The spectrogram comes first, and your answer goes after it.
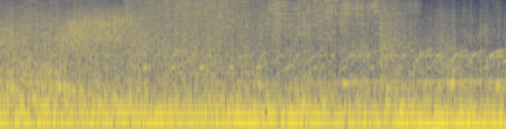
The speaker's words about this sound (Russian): Мужчины садятся в машину, и она взрывается.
